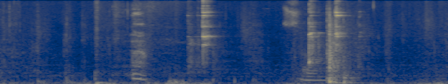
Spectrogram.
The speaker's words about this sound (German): Okay, das war die Spülmaschine, glaube ich, schon. Lohnt sich nicht anzumachen. Nicht mal ein Drittel gefüllt.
